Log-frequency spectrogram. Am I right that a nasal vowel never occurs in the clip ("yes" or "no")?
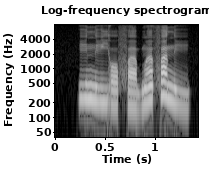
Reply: no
